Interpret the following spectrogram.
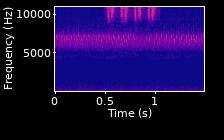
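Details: Grass insects. A thin, unbroken, high trill from grass insects runs throughout. Midway through, four short, sharper chirps pulse above it in quick succession, then fade, leaving the steady buzz.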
